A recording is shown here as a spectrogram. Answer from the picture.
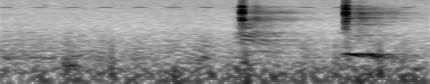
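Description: Two sharp clicks about half a second apart, a little past one second in. They are the start of an even count-in that sets the tempo just before an acoustic guitar comes in.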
